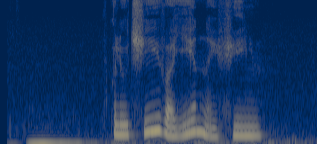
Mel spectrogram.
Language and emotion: Russian, sad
